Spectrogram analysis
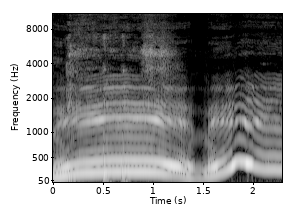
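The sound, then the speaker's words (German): A voice in a German-dubbed audio drama produces a deep, drawn-out cow-like moo, a rich harmonic tone that holds steady, dips low, then swells back up before trailing off. “klingt wie eine Kuh.”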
